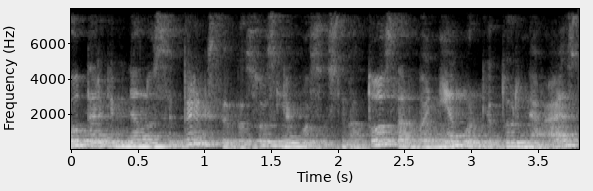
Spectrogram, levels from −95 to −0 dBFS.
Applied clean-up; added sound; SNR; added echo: none; none; none; reverberation time 0.8 s.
